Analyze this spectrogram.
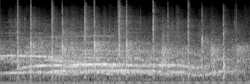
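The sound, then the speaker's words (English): A live studio audience applauds, scattered sharp claps spread evenly over a steady, fairly loud wash of sound. “extra special thanks to our first ever live studio audience. Give yourselves a hand.”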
